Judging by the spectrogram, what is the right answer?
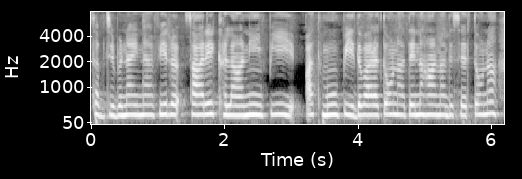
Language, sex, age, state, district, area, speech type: Dogri, female, 18-30, Jammu and Kashmir, Udhampur, rural, spontaneous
